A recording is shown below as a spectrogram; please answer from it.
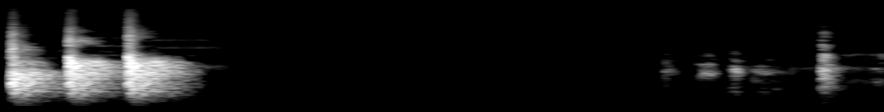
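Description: Three quick hand claps, about a third of a second apart, followed near the end by the soft crackle of a stiff picture-book page being turned.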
